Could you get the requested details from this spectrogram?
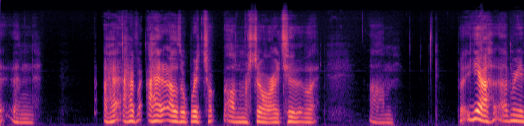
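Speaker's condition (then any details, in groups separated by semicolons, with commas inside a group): Ataxia; may slur speech, may sound drunk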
